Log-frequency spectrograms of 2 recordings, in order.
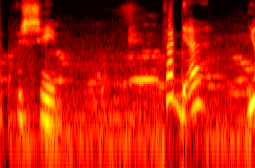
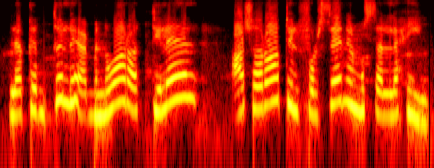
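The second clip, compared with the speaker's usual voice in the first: ordinary delivery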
